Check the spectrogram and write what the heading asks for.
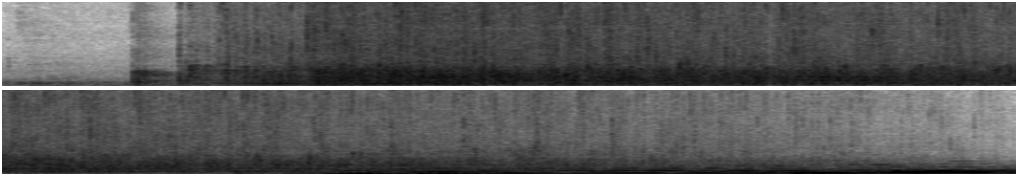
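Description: A sudden loud rush of noise starts about a second in and holds for several seconds. Then the brass band comes in with sustained chords about seven seconds in, and the noise fades beneath them.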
